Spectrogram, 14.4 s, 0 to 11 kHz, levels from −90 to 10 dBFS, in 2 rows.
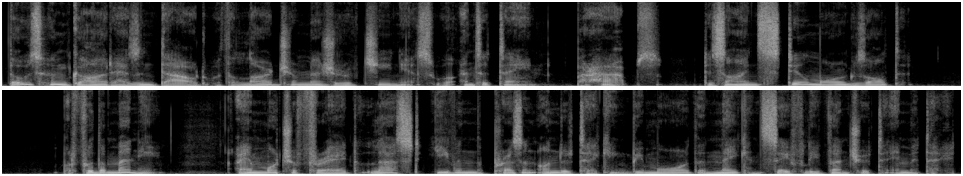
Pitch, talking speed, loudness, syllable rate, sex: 120 Hz, 165 wpm, -22 LUFS, 5.5 syllables/s, male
